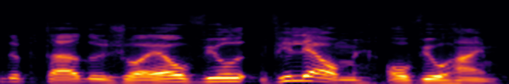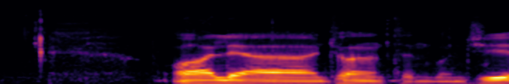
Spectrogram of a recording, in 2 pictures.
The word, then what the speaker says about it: Wilhelm: As pessoas falam William como tu falaste primeiro, né? Mas o meu avô falava Wilhelm, como tu falaste na segunda pronúncia ali.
